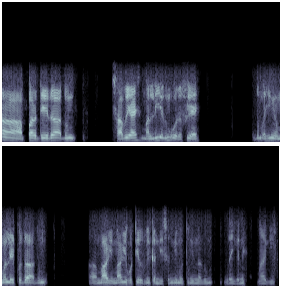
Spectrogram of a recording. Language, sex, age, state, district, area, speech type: Manipuri, male, 45-60, Manipur, Churachandpur, rural, conversation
